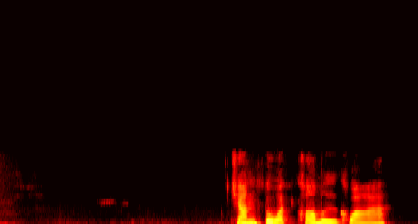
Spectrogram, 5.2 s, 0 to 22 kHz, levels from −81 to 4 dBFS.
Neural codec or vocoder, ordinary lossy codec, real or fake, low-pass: codec, 16 kHz, 1 kbps, X-Codec, WavLM features, trained on Multilingual LibriSpeech; MP3, 96 kbps; fake; 7.2 kHz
